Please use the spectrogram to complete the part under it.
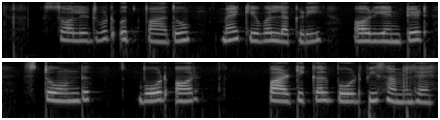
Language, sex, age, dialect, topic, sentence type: Hindi, female, 18-24, Garhwali, agriculture, statement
